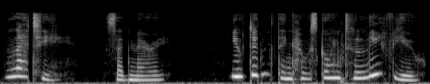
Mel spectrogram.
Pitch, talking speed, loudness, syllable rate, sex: 275 Hz, 165 wpm, -18 LUFS, 5.0 syllables/s, female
